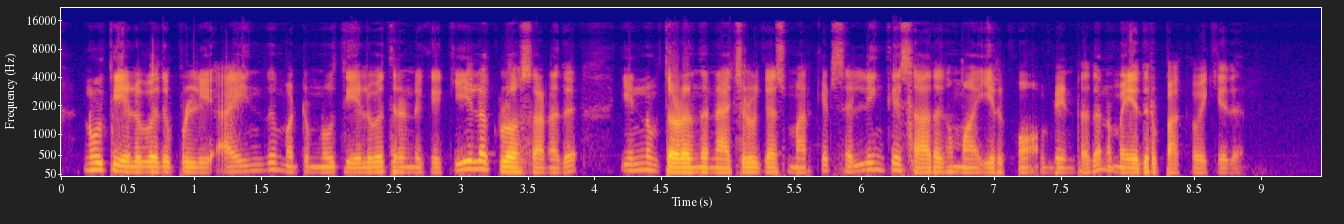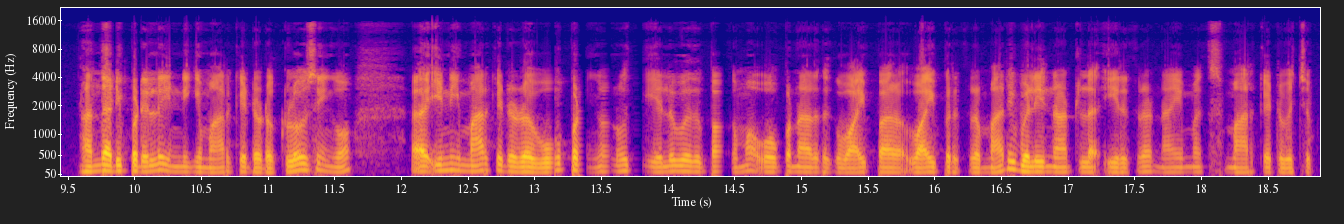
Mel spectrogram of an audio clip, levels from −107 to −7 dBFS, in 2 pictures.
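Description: Three times the sound sinks in level: from 3.9 to 4.22 s, from 7.36 to 7.65 s, and from 8.44 to 9.05 s. Steady and fading parts are pulled down by up to about 12 dB (about 11 dB in the middle event), and trailing decays are clipped short, while abrupt onsets survive better. Each dip affects a few hundred milliseconds or less. This is sound cut by the noise suppressor: it misjudged genuine content as noise and attenuated it harder than its surroundings.

Between 13.09 and 13.84 s the audio turns choppy, with pieces missing. This is repeated packet loss. Four separate holes fall in that stretch, the longest 60 ms, adding up to 240 ms of audio that never arrived. Each hole was patched by extending the preceding sound, so roughly a third of the span is stand-in material rather than the real signal.

At 14.35 to 14.44 s there is one further, isolated break: the sound briefly freezes into a held buzz or hiss that fades, then picks up again a little later with content skipped. 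This is a burst of packet loss. About 60 ms of consecutive audio was lost or arrived too late to play, and the receiver filled the gap by continuing the last sound while turning it down.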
